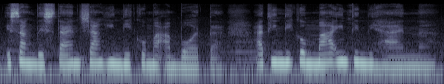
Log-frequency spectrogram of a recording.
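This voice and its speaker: A woman's voice: mid-range voice, fairly even intonation, measured pace, darkish tone, natural voice. Woman acting sorrowful narrating wife, faint noise. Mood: troubled, sad. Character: sorrowful, homesick wife narrating her own story. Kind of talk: scripted dramatic narration.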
